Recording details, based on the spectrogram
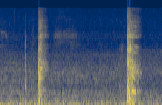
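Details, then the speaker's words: Adult man coughs two short, sharp coughs while riding a motorcycle in traffic, over steady road and engine noise, then apologizes for coughing. "Aduh, maaf ya. Lagi batuk, oi."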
